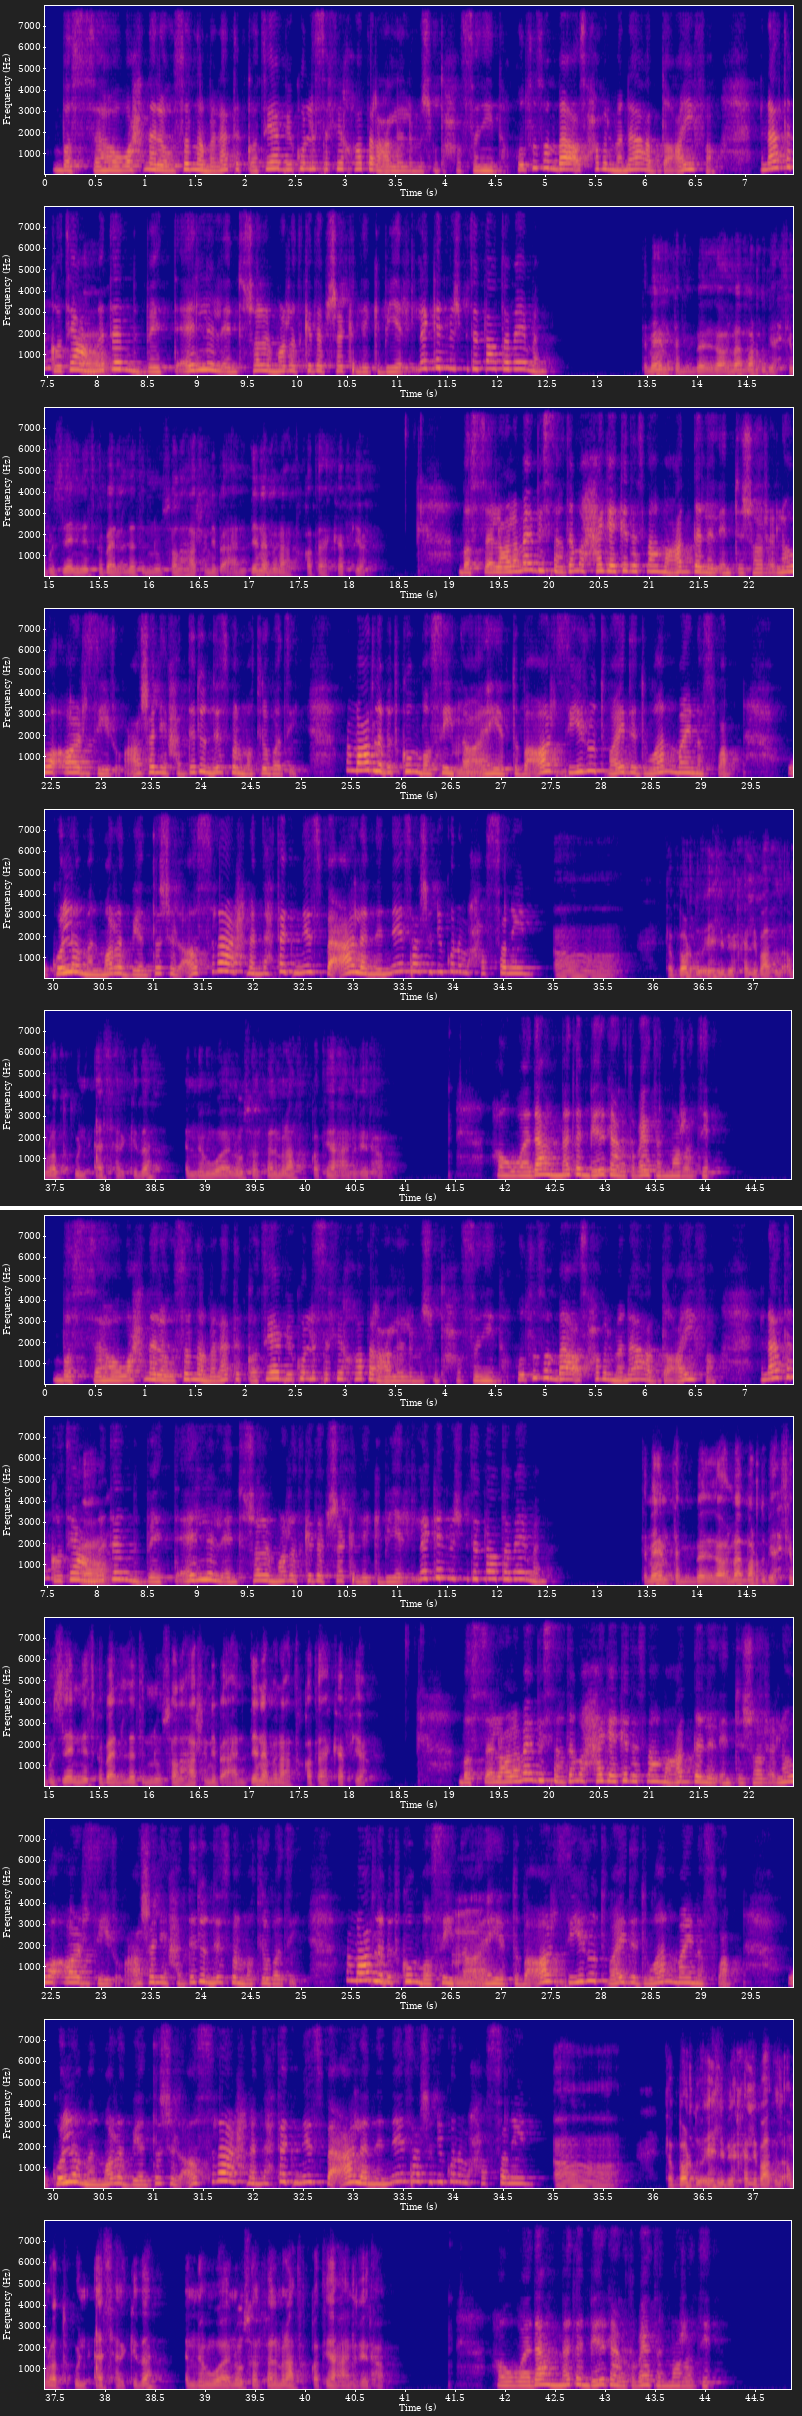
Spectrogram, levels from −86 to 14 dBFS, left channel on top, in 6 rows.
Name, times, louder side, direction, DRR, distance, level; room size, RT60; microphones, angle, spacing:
voice 1, 0.1-12.5 18.7-34.8 41.9-44.0, left 1 dB, 25° left, 7 dB, 2.1 m, -25 dB
voice 2, 7.8-8.1 13.5-18.2 26.5-26.9 35.0-35.7 36.1-38.5 38.8-40.8, right 2 dB, 70° right, 7 dB, 1.9 m, -30 dB
17.5 x 15.5 x 5.4 m, 0.40 s
head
